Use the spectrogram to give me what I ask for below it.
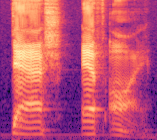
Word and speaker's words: Li-Fi: Lie-Fi. Okay. Like Wi-Fi, but with lie.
